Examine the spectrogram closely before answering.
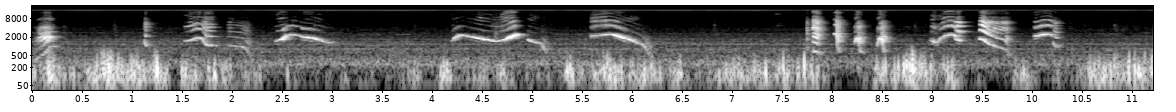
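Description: A bird calling repeatedly in the background, with short whistled calls that slide up and down, coming in groups. Underneath are soft, wet squelching sounds of rice and fish curry being mixed by hand on a plate.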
